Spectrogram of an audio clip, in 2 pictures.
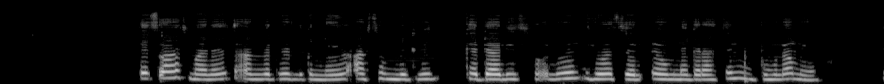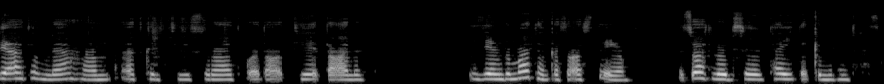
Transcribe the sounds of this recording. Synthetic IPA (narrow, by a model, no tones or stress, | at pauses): ʔɨt͡sʼwat̪malɐt̪a̰βmɨd̪ɾɨlɨɡɨnːɐjuʔaβt̪ʰomːɨɡβɨl | kʰɐd̪alizɨfɨ̰ʔlunːɦiwɔt̪zɐlʔomnɐɡɐɾat̪ʰɨnbɨmulo̞mɨjːom | ɨziat̪ʰo̞mlɐjaɦamat̪kʰɨɾt̪ʰisɨɾat̪kʼot̪ʼa̰χʼt̪ʰʼːit̪ʼːɐʔʼalɐl | ʔɨzijomd̪ɨmːat̪ʰɐŋkʼɐsa̰χʼɐst̪ʰiɨjːo̞m | ʔɨt͡sʼwat̪lod̪isɐββt̪ʰajɪt̪ʼɐkʼːɨmɨlont̪ʰɐ̥ħɐ̥s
